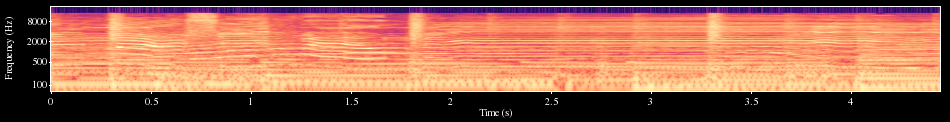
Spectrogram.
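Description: A live band plays an instrumental passage on electric guitars, bass and drums. A lead line of notes bends and slides up and down over steady chords, with regular drum and cymbal hits.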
